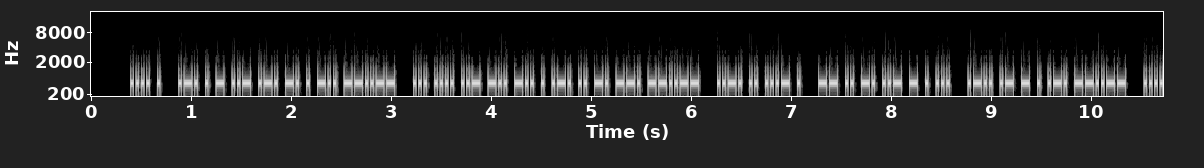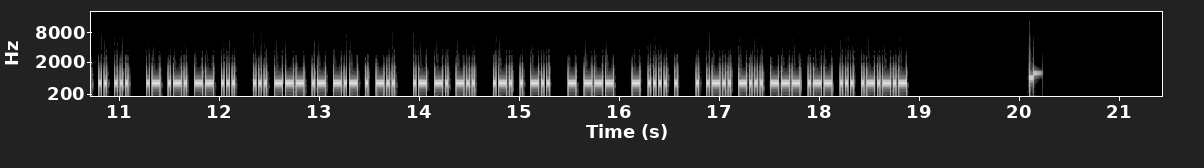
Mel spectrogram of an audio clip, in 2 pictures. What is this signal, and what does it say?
Morse code, heard as a keyed tone, about 44 wpm, 700 Hz. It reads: HE RETURNED, SHUDDERING, FIVE MINUTES LATER, HIS ARMS SOAKED AND RED TO THE ELBOWS.
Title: A Sound Of Thunder 45wpm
